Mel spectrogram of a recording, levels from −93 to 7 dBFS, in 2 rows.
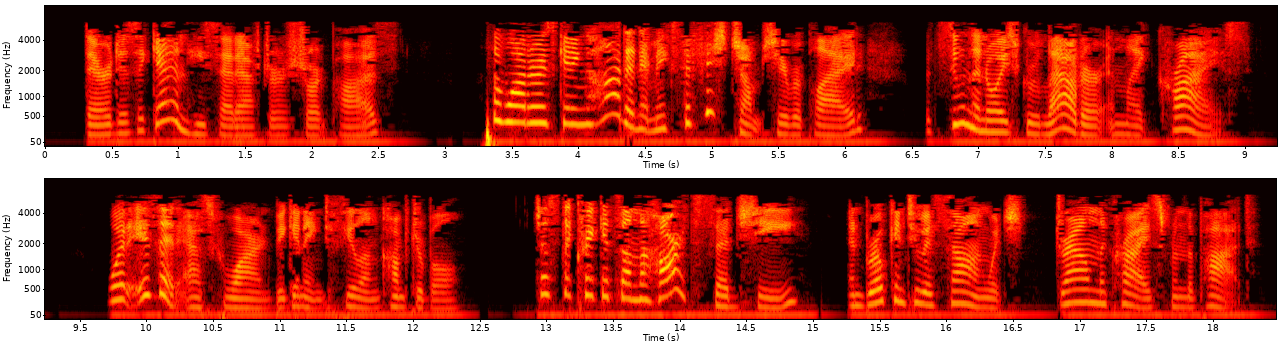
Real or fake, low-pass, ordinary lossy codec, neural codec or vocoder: real; 7.2 kHz; MP3, 24 kbps; none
